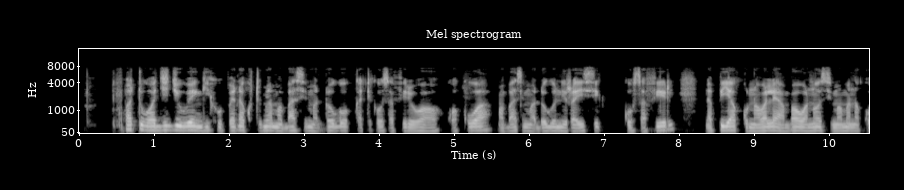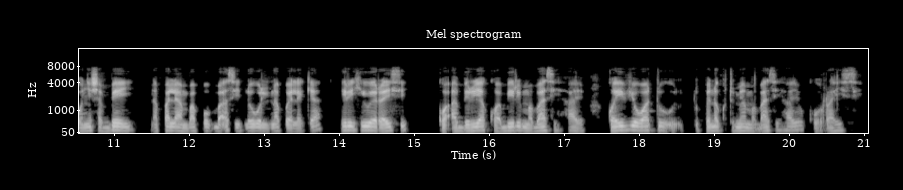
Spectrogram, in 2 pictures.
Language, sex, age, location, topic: Swahili, male, 18-24, Nairobi, government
